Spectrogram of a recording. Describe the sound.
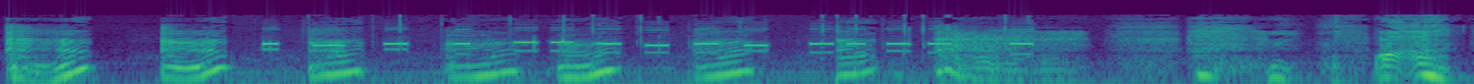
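Touch-tone beeps sound as a telephone number is dialed, a run of short, bright tones at an uneven pace. Rising, wavering vocal sounds mix in around and between the beeps.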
